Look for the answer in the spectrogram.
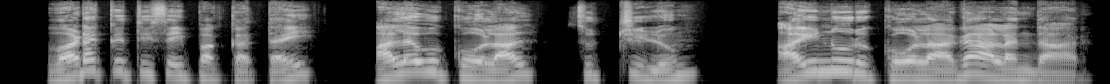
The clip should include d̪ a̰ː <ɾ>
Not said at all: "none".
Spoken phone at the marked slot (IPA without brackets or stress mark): ɾ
